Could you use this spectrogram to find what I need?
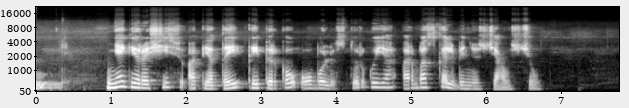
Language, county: Lithuanian, Kaunas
